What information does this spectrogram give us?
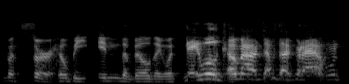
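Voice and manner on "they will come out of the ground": movie villain voice. Retold or imitated. Quoting movie villain line louder.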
